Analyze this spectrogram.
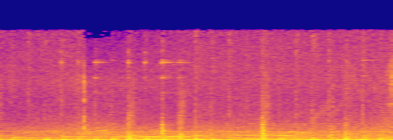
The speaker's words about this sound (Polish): Jeszcze jest jeden dźwięk, Y, który też się tutaj odezwał, y, oznaczający odświeżenie ulubionych. Y, on się nazywa tutaj Favorites Reordered.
